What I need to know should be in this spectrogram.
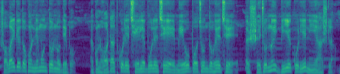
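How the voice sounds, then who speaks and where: A middle-aged village patriarch from a cartoon tale, acted by a man, talkative, fussy and irritable. His voice is soft-edged and mid-pitched, and the words come quickly over background music. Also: close to an everyday voice. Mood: defensive. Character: fussy older village father-in-law, easily swayed and irritable. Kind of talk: animated cartoon story dialogue.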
